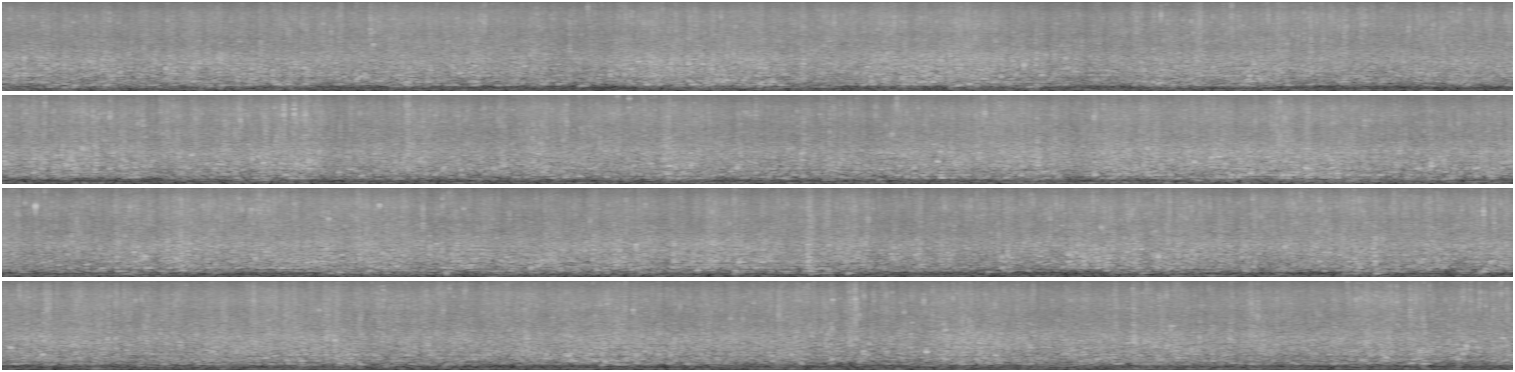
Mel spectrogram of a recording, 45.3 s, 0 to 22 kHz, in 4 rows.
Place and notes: Fish weir and boat roll, Lübbenau, Germany - Water cascading down the fish weir
The fish weir allows fish to move up and down levels in small jumps, although I did not see this happening. Small boats and canoes must be manhandled up and down by dragging over the rollers. I did not see this either.
Oberspreewald-Lausitz, Brandenburg, Deutschland, 29 August 2022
